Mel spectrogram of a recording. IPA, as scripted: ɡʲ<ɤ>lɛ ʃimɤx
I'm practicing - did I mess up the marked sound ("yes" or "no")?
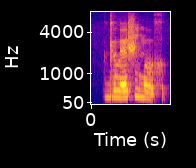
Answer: no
